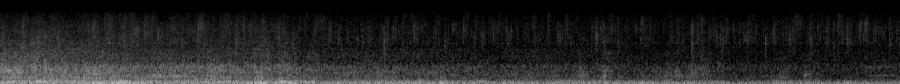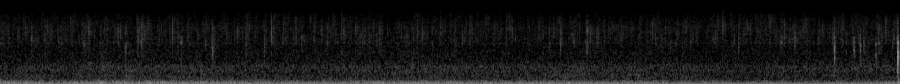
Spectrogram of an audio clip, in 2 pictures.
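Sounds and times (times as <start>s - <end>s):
heavy rain falling: 0.0s - 18.0s
raindrops ticking: 14.5s - 18.0s.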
